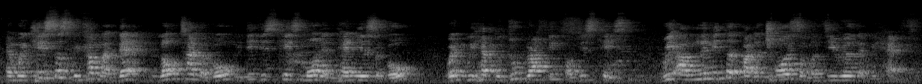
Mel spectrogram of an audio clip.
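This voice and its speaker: Speaking fairly quickly, a high-pitched male dental lecturer with a Singaporean accent jokes and chats his way through a conference talk, using lots of fillers despite being jet-lagged. The distant hall mic gives heavy echo and catches audience noise.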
